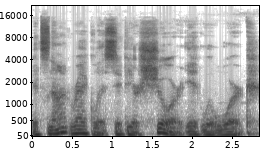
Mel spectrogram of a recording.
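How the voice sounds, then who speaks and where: A man puts on a character voice. It sits very deep and low. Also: fairly slow pace. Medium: video game. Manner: terse, clipped.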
